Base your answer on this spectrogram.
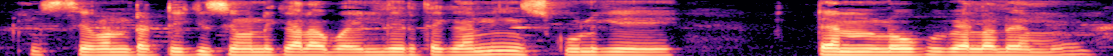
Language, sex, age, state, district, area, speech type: Telugu, male, 30-45, Andhra Pradesh, Vizianagaram, rural, spontaneous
